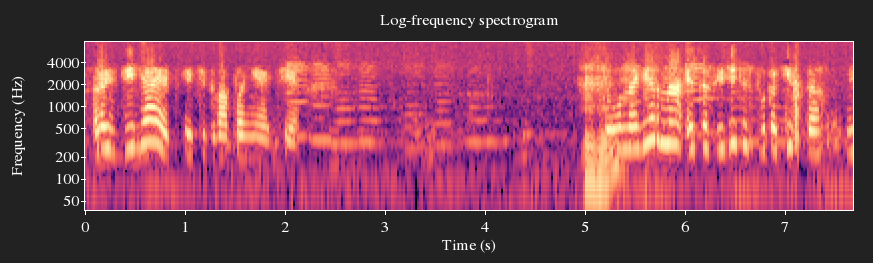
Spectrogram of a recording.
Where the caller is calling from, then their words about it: Arkhangelsk, Arkhangelsk Oblast, Russia; Я звоню из Архангельска.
